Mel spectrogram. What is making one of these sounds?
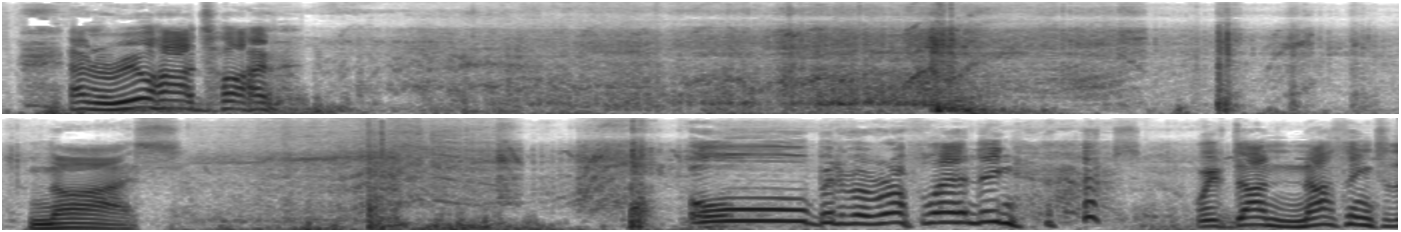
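A small electric motor whines, revving up and down in sharp bursts.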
